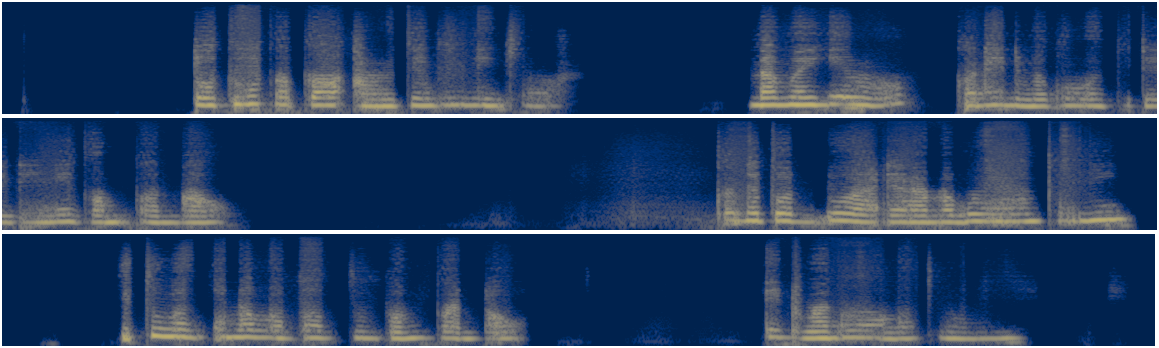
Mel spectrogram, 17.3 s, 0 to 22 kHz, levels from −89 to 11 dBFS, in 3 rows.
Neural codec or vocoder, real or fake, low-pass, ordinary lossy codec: codec, 44.1 kHz, 0.9 kbps, DAC; fake; 19.8 kHz; none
